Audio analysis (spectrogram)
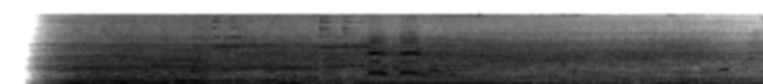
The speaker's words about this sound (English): All aboard. We're on the little train that goes from Jerusalem's Jaffa Gate and weaves through the sacred old city down to the Western Wall to pray.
